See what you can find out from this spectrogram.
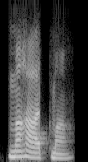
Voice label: "mahatma", Indian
